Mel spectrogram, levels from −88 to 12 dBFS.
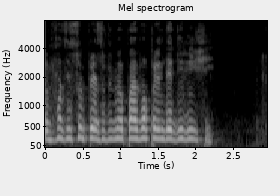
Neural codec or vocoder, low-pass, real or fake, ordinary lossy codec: codec, 16 kHz, 4 kbps, FreqCodec, larger model; none; fake; none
